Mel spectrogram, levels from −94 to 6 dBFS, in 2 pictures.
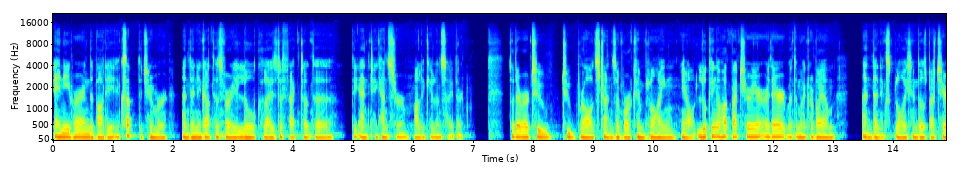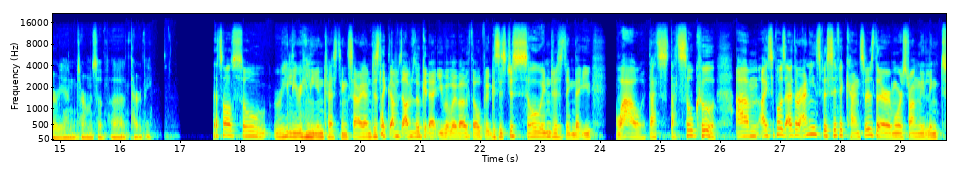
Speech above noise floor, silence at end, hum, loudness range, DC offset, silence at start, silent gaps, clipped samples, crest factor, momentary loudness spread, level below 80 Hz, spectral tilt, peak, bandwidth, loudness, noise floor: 65 dB; 0 s; none; 6 LU; under 0.1%; 0 s; none; under 0.1%; 18 dB; 8 LU; -60 dBFS; -5 dB/octave; -4 dBFS; 15 kHz; -23 LUFS; -87 dBFS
